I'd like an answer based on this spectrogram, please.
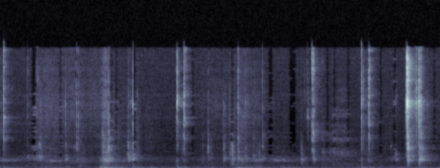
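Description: Computer keyboard being typed on: scattered single keystrokes and short runs of taps at uneven intervals, over a faint steady low hum.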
